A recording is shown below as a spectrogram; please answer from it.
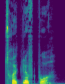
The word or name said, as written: trykluftbor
